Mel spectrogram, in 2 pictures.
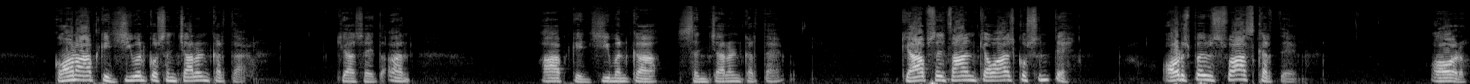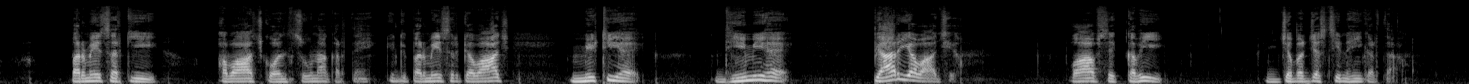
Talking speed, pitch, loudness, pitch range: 110 wpm, 145 Hz, -19 LUFS, 130-175 Hz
